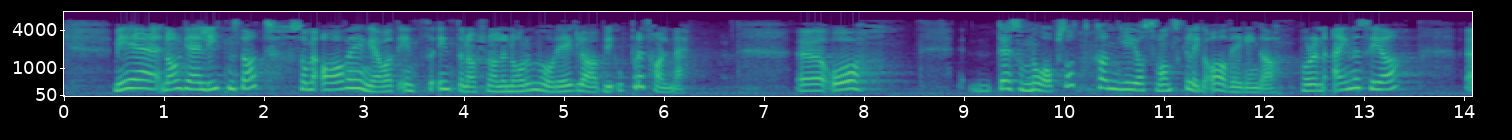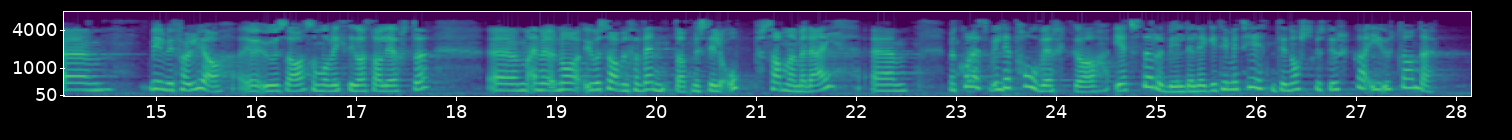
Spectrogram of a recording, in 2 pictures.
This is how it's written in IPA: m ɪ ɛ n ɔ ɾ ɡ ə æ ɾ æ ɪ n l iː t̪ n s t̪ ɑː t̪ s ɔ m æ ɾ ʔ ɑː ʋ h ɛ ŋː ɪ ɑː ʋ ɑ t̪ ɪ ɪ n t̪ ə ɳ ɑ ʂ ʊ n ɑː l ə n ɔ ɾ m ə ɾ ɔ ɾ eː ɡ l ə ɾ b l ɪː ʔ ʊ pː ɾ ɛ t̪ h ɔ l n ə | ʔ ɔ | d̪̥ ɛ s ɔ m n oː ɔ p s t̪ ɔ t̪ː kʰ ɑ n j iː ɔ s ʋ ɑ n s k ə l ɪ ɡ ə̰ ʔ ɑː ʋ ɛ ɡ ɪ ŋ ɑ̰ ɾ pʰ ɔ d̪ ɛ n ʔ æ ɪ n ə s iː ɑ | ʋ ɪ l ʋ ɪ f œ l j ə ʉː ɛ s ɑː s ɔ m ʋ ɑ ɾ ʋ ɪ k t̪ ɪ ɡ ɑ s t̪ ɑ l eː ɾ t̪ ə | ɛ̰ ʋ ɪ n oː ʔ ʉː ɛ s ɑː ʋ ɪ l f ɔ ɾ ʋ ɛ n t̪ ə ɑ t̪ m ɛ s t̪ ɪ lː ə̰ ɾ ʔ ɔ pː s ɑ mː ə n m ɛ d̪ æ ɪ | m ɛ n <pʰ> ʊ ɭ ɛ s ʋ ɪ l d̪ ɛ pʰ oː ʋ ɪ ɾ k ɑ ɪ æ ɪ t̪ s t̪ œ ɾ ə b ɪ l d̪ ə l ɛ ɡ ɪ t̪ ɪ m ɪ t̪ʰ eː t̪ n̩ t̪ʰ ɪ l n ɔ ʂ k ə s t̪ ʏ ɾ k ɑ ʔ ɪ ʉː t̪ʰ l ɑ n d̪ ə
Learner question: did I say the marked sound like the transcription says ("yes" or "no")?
no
